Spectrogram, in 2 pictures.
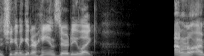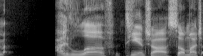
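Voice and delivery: ordinary delivery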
